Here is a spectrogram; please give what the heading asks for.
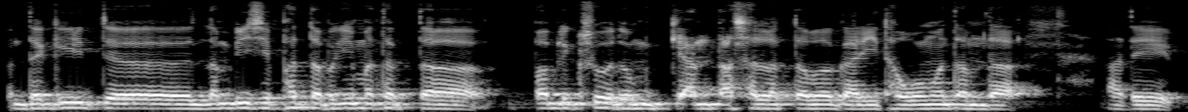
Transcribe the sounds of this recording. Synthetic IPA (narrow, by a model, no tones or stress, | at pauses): dɐɡi | lɐmbisepʰɐtːɐbɐɡimɐtʰɐk̚tɐ | pɐblik̚suɐdumɡjantasɐlːɐk̚tɐbɐɡaɾitʰɐwbɐmɐtɐmdɐɐde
